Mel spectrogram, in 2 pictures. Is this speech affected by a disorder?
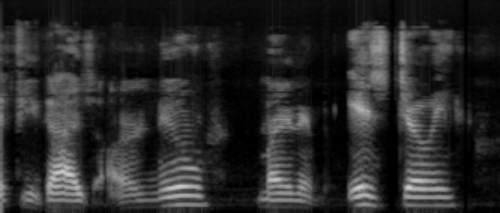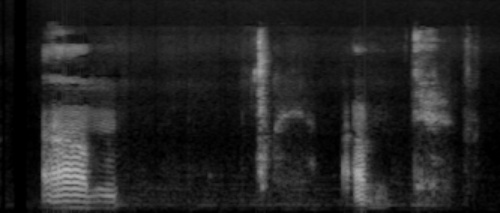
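Yes: cerebral palsy; wheelchair user.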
